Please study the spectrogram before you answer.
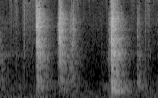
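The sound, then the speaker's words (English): A safe hidden behind a screen is opened with three sharp, separate clacks and thumps of its door and mechanism, fairly quiet and alone. “Wait till I move this screen. There. What? There's a safe behind it. Yes. Now watch. I shall open it and you shall see.”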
